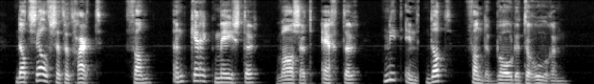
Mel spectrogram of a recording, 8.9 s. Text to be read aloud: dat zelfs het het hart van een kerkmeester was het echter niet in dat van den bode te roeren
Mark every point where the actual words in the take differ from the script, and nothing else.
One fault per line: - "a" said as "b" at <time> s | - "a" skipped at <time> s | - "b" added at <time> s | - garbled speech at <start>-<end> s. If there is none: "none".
none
